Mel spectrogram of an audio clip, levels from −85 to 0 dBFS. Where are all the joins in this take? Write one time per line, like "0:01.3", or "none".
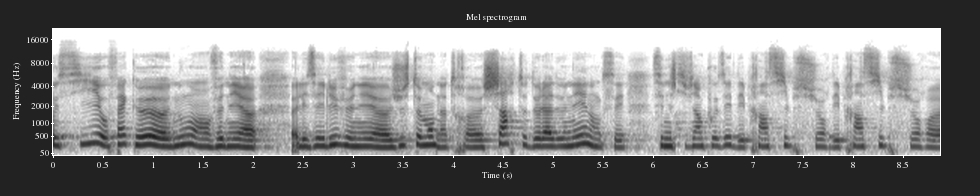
0:02.4
0:03.8
0:06.2
0:07.7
